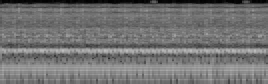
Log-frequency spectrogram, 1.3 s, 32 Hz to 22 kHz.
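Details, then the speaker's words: MG ZS 1.6 on a jump pack, not started for several months, started straight away: a steady, even idle with a constant low hum and no knocks, misses or squeals. Normal idle. "it sounds good so they're really impressed with that it started straightaway which wasn't wasn't expected seems like she's running I'm really good"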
